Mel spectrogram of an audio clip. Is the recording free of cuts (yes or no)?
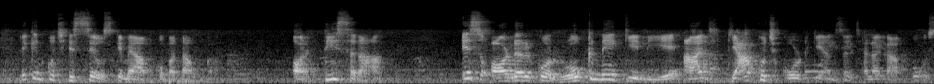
no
